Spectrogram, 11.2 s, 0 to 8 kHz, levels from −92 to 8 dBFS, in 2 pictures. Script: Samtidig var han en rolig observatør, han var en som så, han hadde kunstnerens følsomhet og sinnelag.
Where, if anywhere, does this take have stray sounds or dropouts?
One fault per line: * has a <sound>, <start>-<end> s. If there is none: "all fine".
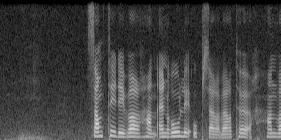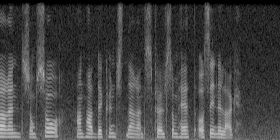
all fine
